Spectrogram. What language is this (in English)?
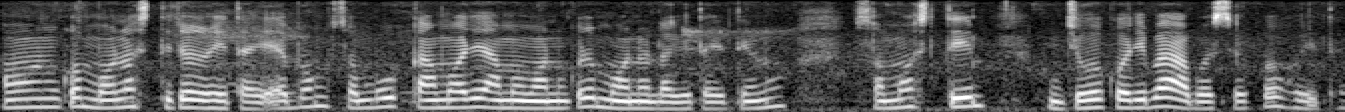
Odia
